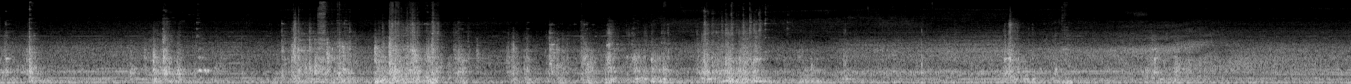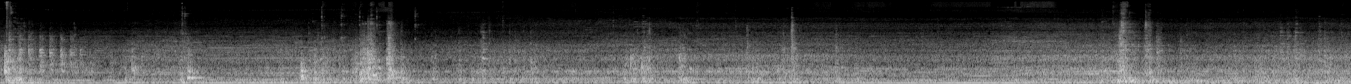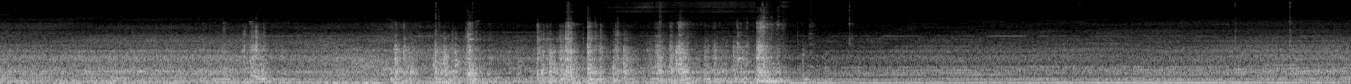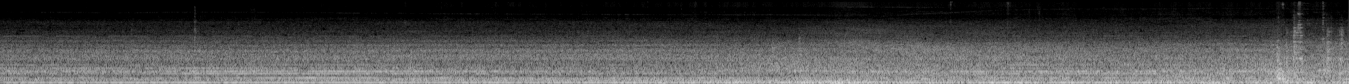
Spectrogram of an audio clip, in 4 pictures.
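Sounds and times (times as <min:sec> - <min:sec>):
excavator diesel engine running: 0:00.0 - 0:54.0
metallic knocks and clanks: 0:13.5 - 0:19.1, 0:30.8 - 0:35.2.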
